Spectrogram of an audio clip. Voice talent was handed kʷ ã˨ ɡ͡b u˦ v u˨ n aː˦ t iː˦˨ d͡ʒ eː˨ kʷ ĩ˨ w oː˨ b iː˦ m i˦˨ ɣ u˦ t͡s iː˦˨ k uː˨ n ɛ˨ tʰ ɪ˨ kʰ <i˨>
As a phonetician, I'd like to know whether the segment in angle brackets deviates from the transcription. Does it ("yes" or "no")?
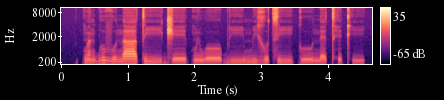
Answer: no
